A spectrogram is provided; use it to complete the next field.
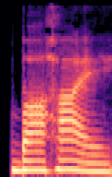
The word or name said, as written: bohai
